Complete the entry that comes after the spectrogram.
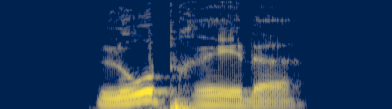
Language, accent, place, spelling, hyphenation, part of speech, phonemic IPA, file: German, Germany, Berlin, Lobrede, Lob‧re‧de, noun, /ˈloːpˌʁeːdə/, De-Lobrede.ogg
- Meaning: eulogy, panegyric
